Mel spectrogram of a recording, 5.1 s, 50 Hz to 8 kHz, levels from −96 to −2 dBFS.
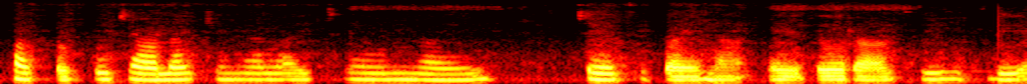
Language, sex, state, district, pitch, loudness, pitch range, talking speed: Telugu, female, Telangana, Karimnagar, 220 Hz, -19 LUFS, 205-230 Hz, 115 wpm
